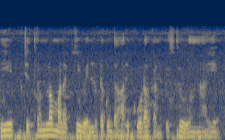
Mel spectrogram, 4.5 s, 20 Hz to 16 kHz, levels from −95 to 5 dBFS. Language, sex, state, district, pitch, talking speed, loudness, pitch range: Telugu, male, Telangana, Hyderabad, 125 Hz, 105 wpm, -20 LUFS, 120-135 Hz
